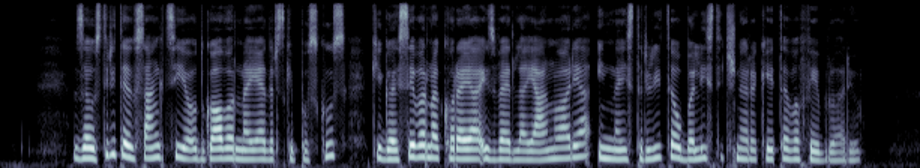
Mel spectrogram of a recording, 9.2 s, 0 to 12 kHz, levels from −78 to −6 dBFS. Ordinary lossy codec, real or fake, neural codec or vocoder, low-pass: none; fake; codec, 24 kHz, 3.1 kbps, DualCodec; 10.8 kHz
